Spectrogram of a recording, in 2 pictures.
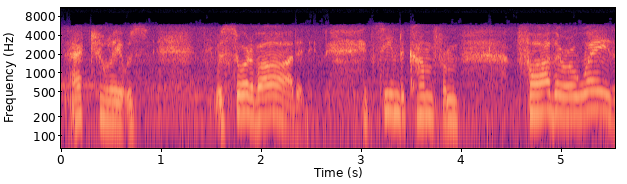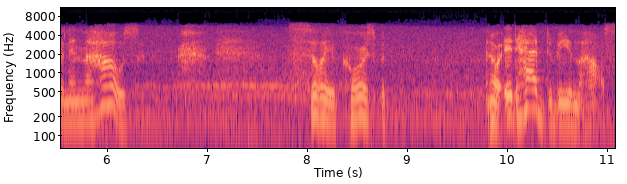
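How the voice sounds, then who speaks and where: An actress playing an anxious, insistent wife at a snowbound cabin, stammering hesitantly in a 1970s radio drama. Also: female voice, mid-range voice, normal speed, long pauses, close to an everyday voice. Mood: uneasy, insistent. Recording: muffled, noisy 1970s radio recording.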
